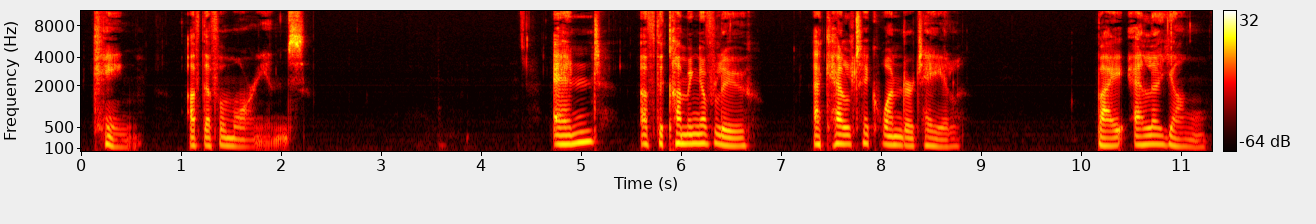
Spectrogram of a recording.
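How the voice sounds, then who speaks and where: Woman reading a legend real slow, deep voice. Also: no echo, clean studio sound. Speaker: audiobook reader. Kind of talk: storybook narration.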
